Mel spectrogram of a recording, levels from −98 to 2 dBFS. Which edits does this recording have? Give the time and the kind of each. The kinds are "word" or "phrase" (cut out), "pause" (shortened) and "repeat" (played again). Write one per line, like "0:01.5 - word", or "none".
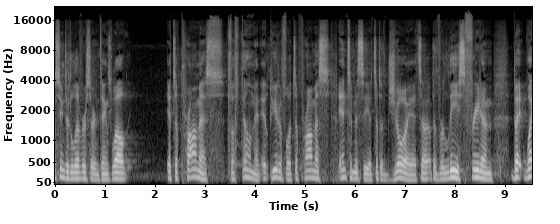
0:03.5 - word
0:04.2 - word
0:05.6 - word
0:06.5 - word
0:07.6 - word
0:08.2 - word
